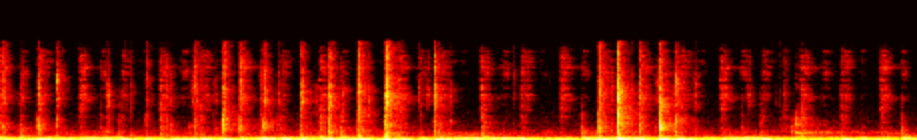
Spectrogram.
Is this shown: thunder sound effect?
no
